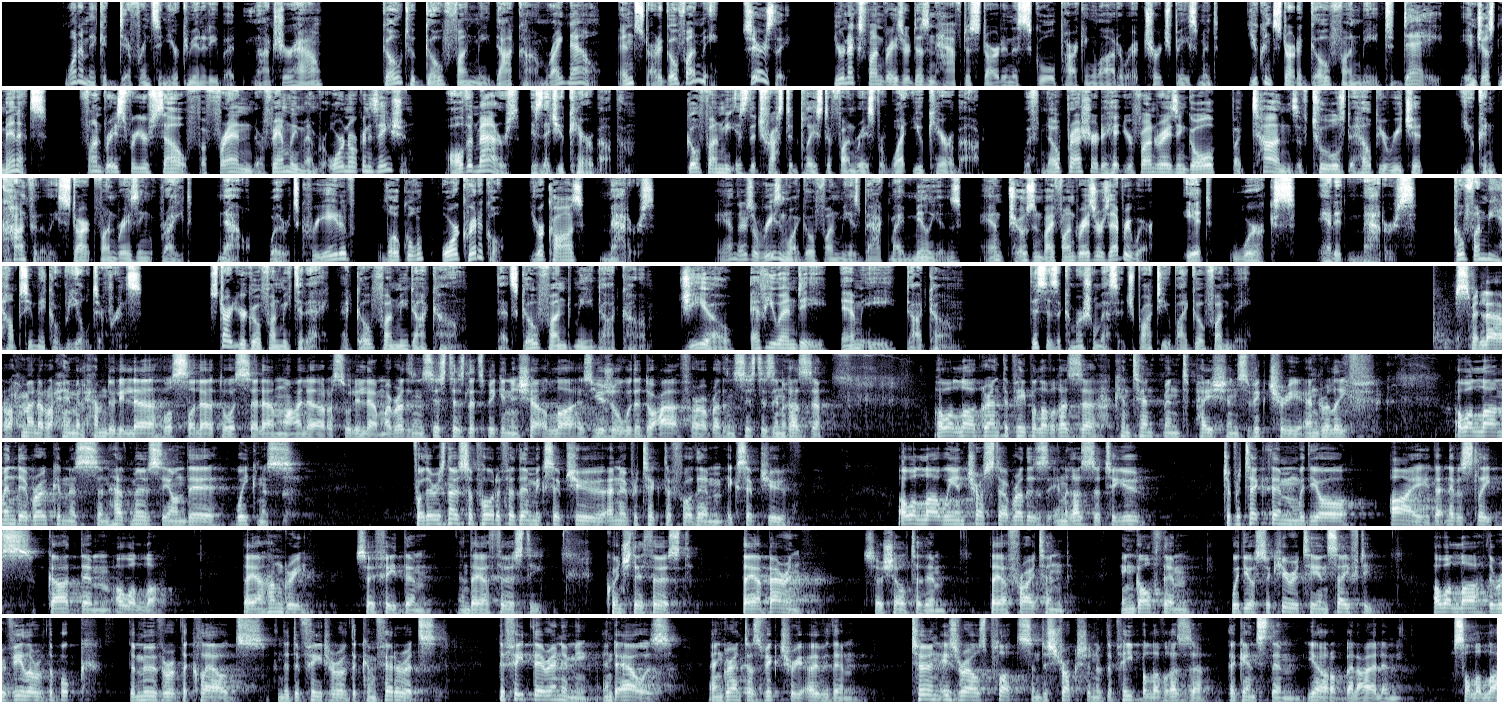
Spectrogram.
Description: In this lecture, we uncover the hidden dangers of envy, jealousy, and the evil eye, how they creep into our hearts, damage our lives, and the powerful remedies Allah has given us to fight back.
